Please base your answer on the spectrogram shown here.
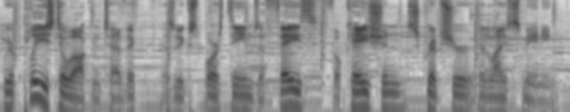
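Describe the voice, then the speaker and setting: Very low voiced guy reading the show intro, soft guitar under it. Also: normal speed. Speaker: podcast intro narrator. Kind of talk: scripted introduction. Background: faint guitar music.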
